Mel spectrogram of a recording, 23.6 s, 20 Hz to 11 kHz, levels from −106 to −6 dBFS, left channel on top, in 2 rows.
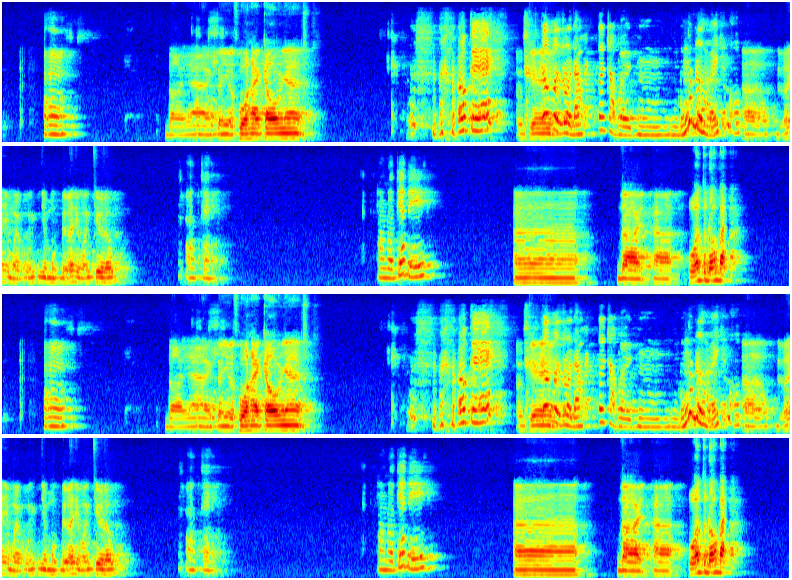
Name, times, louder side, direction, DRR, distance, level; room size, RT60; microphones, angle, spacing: voice 1, 0.6-1.0 2.9-3.3 5.8-7.5 7.8-11.1 14.6-15.0 17.5-18.2, left 2 dB, 30° left, 4 dB, 3.3 m, -24 dB
voice 2, 2.5-4.6 7.7-8.3 11.1-13.6 19.5-20.5 21.1-22.7, right 1 dB, 15° right, 4 dB, 1.9 m, -20 dB
28.0 x 27.5 x 3.8 m, 0.43 s
head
